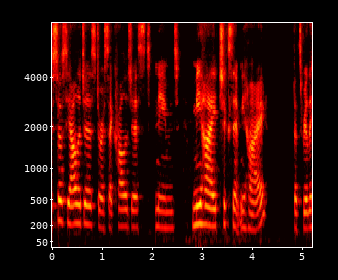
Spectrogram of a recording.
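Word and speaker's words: Mihaly Csikszentmihalyi: But there's a sociologist or a psychologist named Mihai Csikszentmihalyi. That's really how you pronounce it.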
